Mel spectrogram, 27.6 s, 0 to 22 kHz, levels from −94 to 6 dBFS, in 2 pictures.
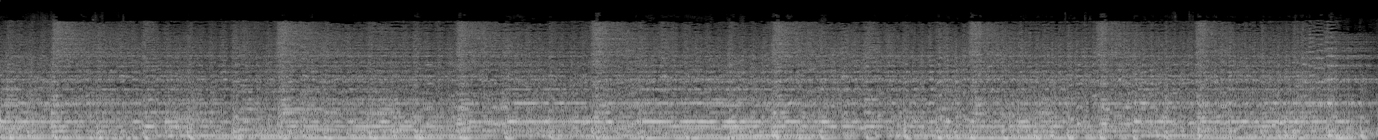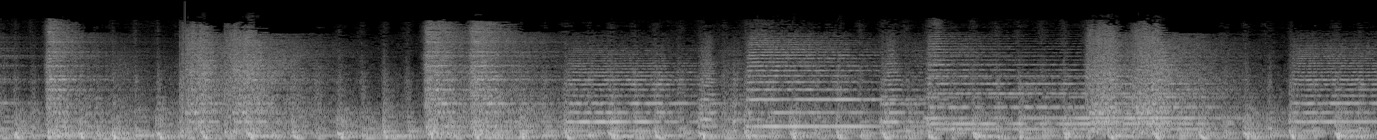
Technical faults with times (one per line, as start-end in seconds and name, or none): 8.90-14.90 time-stretched section
15.62 block of digital silence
